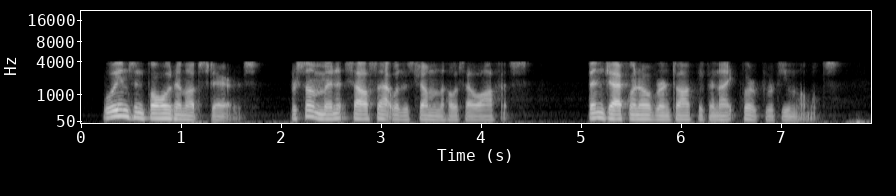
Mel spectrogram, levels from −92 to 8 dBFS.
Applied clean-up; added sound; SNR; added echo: neural mask model DeepFilterNet 3.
